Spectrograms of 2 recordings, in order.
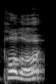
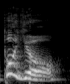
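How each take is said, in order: First: Polo mit hartem l, PO-lo; wrong polo. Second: Pollo mit ll wie j, PO-jo; Spanish pollo. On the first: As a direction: polo wie Eis sagen. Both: Shown as a demonstration. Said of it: "Not polo".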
